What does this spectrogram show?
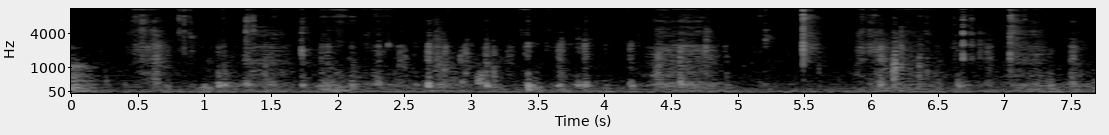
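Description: Faint biting and chewing of a McChicken sandwich, a soft bun with breaded chicken and lettuce, with small mouth clicks and smacks scattered throughout.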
